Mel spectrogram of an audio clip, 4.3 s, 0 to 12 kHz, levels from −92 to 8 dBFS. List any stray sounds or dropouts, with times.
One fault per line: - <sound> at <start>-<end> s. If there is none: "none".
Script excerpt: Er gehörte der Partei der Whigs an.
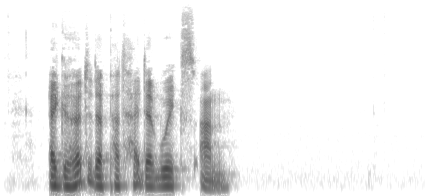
none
